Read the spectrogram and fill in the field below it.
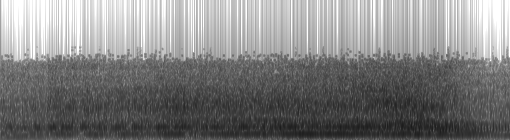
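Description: A large German car's engine drones steadily on a lonely stretch of road, its hum swelling louder as it comes up from behind and passes alongside, then easing off slightly at the end, with no voices.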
